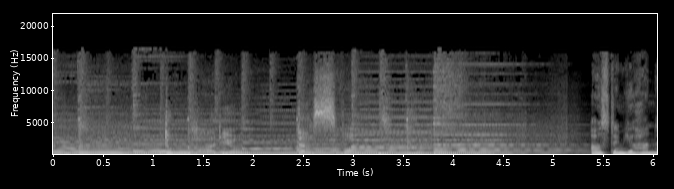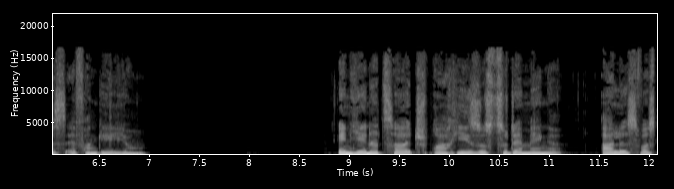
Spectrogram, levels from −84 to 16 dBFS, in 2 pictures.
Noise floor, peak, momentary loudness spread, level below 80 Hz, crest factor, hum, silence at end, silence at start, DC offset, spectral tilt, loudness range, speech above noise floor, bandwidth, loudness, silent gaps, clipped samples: under -90 dBFS; -6 dBFS; 12 LU; -36 dBFS; 18 dB; none; 0.05 s; 0 s; under 0.1%; -5 dB/octave; 4 LU; over 69 dB; 17 kHz; -22 LUFS; 7.04-7.97 s, 8.14-8.70 s; under 0.1%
